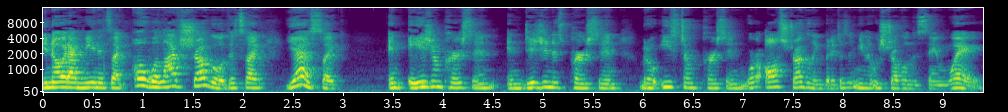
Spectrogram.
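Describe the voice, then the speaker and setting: Noticeable background noise behind a woman speaking at a fairly quick pace. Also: medium pitch for a woman, ordinary pitch variation. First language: Spanish. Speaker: podcast co-host. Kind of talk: casual chat.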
